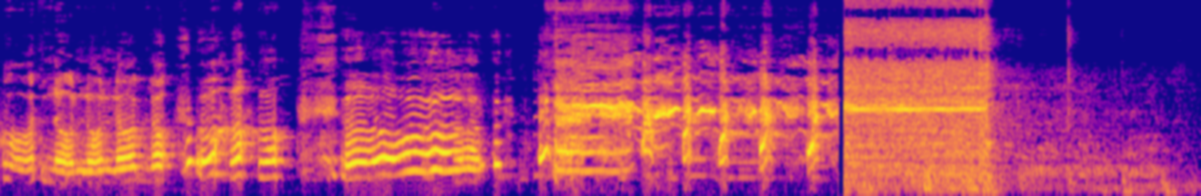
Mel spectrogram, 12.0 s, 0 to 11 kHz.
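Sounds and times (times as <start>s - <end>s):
person laughing: 1.5s - 8.4s.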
